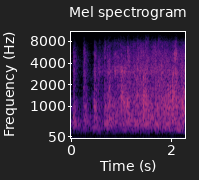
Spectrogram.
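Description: Audience applauding: a few scattered claps at first, filling in to steady clapping about half a second in.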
